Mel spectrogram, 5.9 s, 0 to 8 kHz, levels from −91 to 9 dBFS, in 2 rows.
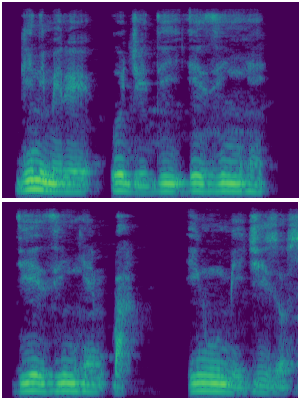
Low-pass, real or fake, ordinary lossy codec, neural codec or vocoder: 7.2 kHz; real; none; none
